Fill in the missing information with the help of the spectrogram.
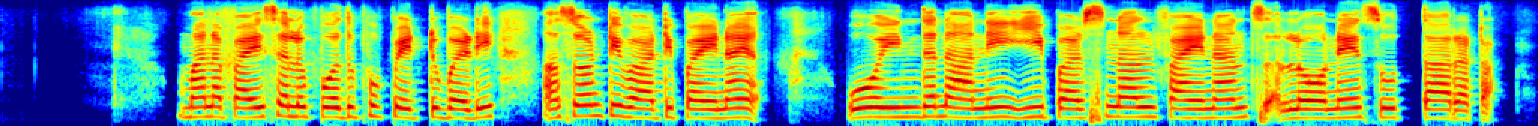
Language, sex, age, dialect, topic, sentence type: Telugu, female, 31-35, Telangana, banking, statement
